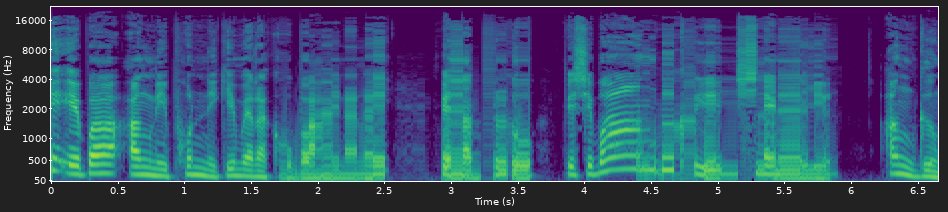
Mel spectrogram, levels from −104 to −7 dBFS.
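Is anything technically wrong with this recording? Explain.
Yes. After "एपआ आंनि फननि", from 1.72 to 3.57 s, and again from 4.38 to 5.91 s, the speech becomes a rigid metallic buzz near 94 Hz. This is robotic sound, likely from repeated short buffers of about 11 ms replacing most of the real audio.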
